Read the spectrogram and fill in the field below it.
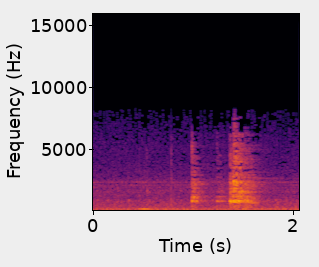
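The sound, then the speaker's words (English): A small metal frying pan, made from part of a battlefield canteen with a handle added, is handled, giving two short clanks about half a second apart, the second louder with a brief ringing tone, with no talking. “This makes a real nice little frying pan.”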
